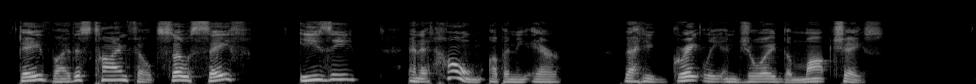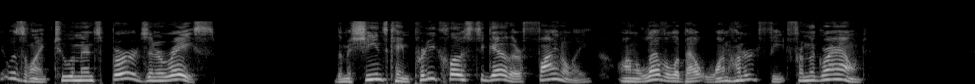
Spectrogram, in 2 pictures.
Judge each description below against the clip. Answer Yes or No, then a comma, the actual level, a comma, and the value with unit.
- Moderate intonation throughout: No, wide, 8.6 semitones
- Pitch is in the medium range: Yes, medium, 160 Hz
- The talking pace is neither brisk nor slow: Yes, average, 150 wpm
